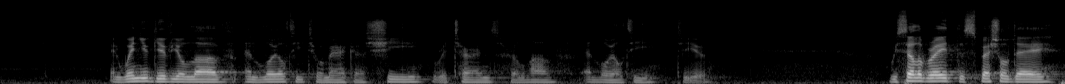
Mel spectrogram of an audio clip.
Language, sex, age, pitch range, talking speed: English, male, 40-59, 105-125 Hz, 130 wpm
